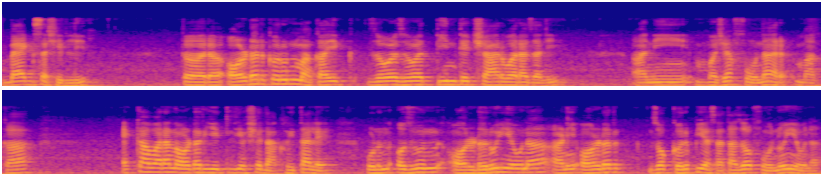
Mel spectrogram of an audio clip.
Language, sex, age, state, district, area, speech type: Goan Konkani, male, 18-30, Goa, Ponda, rural, spontaneous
